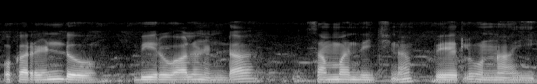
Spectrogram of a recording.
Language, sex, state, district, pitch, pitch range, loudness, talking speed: Telugu, male, Andhra Pradesh, Sri Satya Sai, 115 Hz, 110-120 Hz, -16 LUFS, 80 wpm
